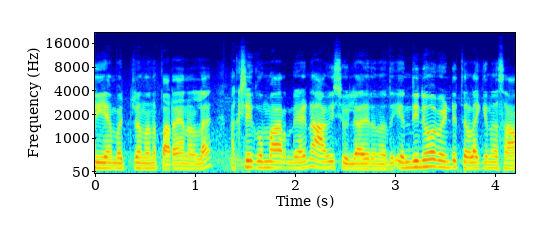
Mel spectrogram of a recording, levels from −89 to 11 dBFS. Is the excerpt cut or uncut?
cut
